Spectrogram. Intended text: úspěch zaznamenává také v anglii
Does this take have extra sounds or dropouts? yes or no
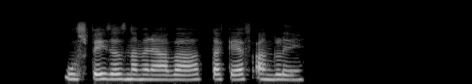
no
